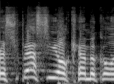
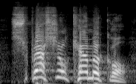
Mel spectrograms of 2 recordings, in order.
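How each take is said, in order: First: Especial chemical with an extra e sound at the front; imitating how the mother-in-law says especial; mother-in-law's pronunciation. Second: Said in the usual way. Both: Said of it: "as my mother-in-law calls it".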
